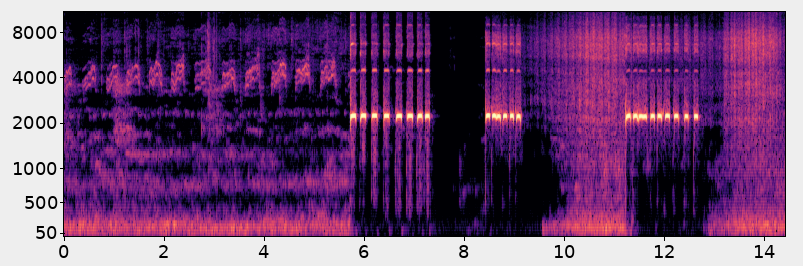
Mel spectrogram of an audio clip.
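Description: An electronic alarm beeping in three bursts of rapid, high-pitched beeps, about five a second, starting about six seconds in. Faint rustling sounds come before it, and a short noisy burst near the end.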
